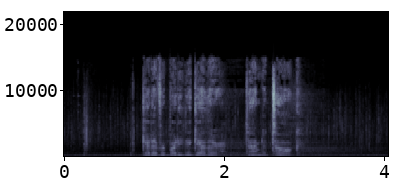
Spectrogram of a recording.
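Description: A man speaks briefly in a low, gruff voice, close by.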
